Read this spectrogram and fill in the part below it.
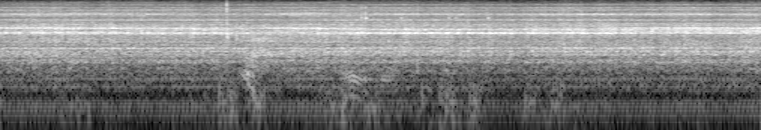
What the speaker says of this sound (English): As you can hear how loud the intake just...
